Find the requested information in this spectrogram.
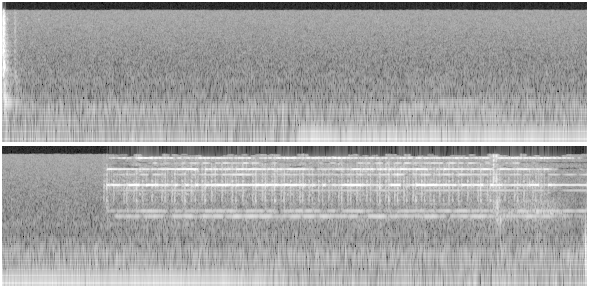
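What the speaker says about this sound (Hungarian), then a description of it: "viszont a telefonunk elkezdett csöngeni." A telephone in the Call of Cthulhu video game starts ringing partway through, a shrill bright bell sounding over a low hum and quiet room noise, with no talk.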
